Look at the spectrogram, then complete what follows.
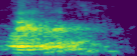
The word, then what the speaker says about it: Euler: We call it, it looks like Euler, but it's pronounced Euler. So Leonard Euler was the guy who discovered this number, this ratio.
